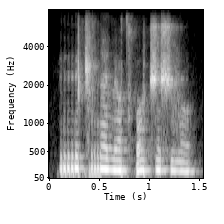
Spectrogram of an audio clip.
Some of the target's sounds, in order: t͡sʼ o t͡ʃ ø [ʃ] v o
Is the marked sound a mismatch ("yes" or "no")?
no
